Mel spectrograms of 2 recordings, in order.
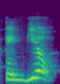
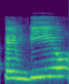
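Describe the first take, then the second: First: "envió" stressed on the final syllable, en-VIÓ; stress on envió's O. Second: "envío" stressed on the middle syllable, en-VÍ-o; stress on envío's I. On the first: Autocorrect's mistaken version, stress on the final ó of "envió". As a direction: land on the ó at the end of "envió". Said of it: "con la tilde en la O". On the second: Coworker writing to a client, stress on the í of "envío". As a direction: lean on the í in "envío", leaving the final o weak. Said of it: "Envío tiene tilde en la I". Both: Shown as a demonstration.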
